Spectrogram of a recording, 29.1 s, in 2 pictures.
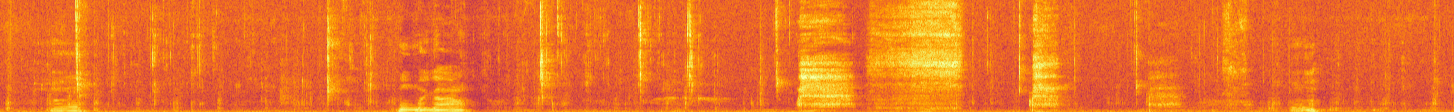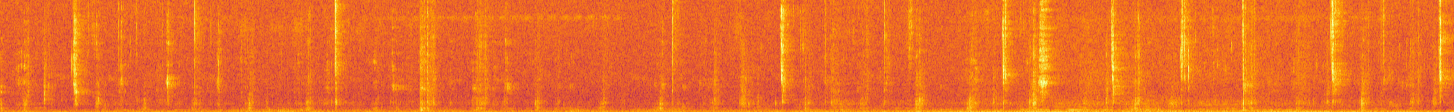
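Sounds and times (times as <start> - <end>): man chewing with wet mouth clicks: 0.0 - 4.0, 4.7 - 29.0.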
